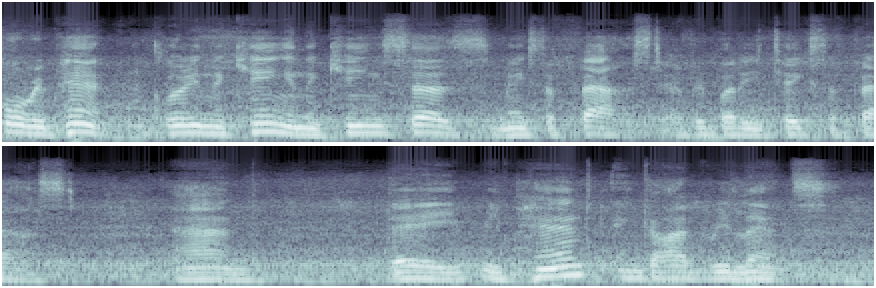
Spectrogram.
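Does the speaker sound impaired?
No.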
